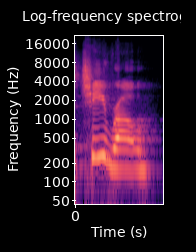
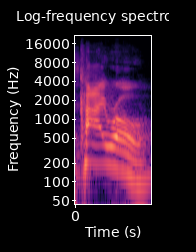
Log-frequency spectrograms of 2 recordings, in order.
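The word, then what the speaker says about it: Chi-Rho: Okay, so this is how it's pronounced. Like I got to go back over all my recordings pronouncing this chiro. Y'all was with me and like seven is Cairo.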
